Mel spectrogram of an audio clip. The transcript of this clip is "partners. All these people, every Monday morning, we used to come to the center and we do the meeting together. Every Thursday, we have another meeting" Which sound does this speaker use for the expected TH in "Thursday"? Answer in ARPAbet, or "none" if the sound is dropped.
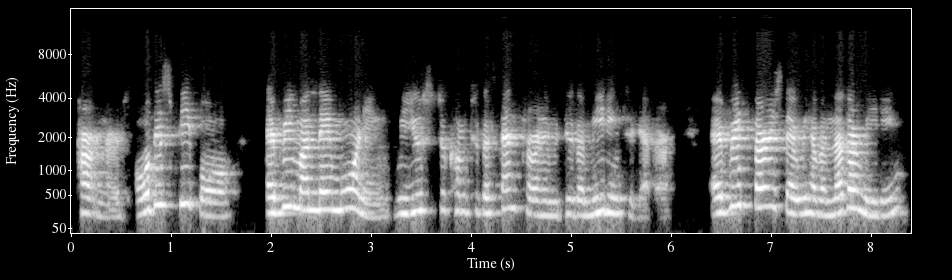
TH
